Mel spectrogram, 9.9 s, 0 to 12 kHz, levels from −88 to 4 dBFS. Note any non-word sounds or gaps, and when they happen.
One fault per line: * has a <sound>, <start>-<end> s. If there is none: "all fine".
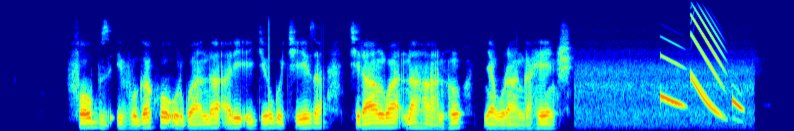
* has a chirp, 8.2-9.3 s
